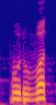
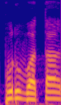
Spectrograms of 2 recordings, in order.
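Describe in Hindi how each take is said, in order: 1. शब्द सीधे एक व्यंजन पर खत्म होता है। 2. शब्द के अंत में एक अतिरिक्त स्वर जुड़ा होता है। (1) "पूर्वत होता है" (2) "पूर्वता नहीं होता"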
